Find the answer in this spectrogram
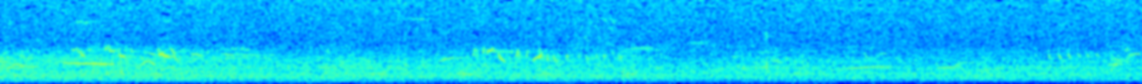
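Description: Small birds chirping faintly at scattered moments over a faint steady background hiss that slowly fades.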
